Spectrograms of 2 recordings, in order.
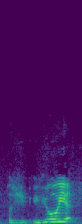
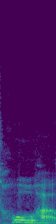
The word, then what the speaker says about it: Jorge: This one I think is called Storm Jorge, or Yoya. It looks like it says George with a J, but I saw that it's pronounced Jorge or Hoye something.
